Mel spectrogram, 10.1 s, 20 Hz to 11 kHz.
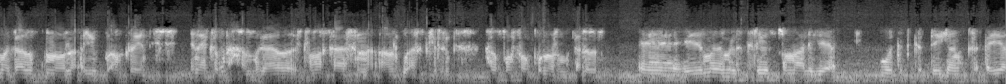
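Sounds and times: person reading news: 0.0 - 10.0.

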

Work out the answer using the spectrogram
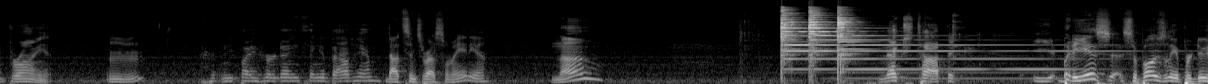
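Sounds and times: ring bell struck: 7.8 - 12.0.

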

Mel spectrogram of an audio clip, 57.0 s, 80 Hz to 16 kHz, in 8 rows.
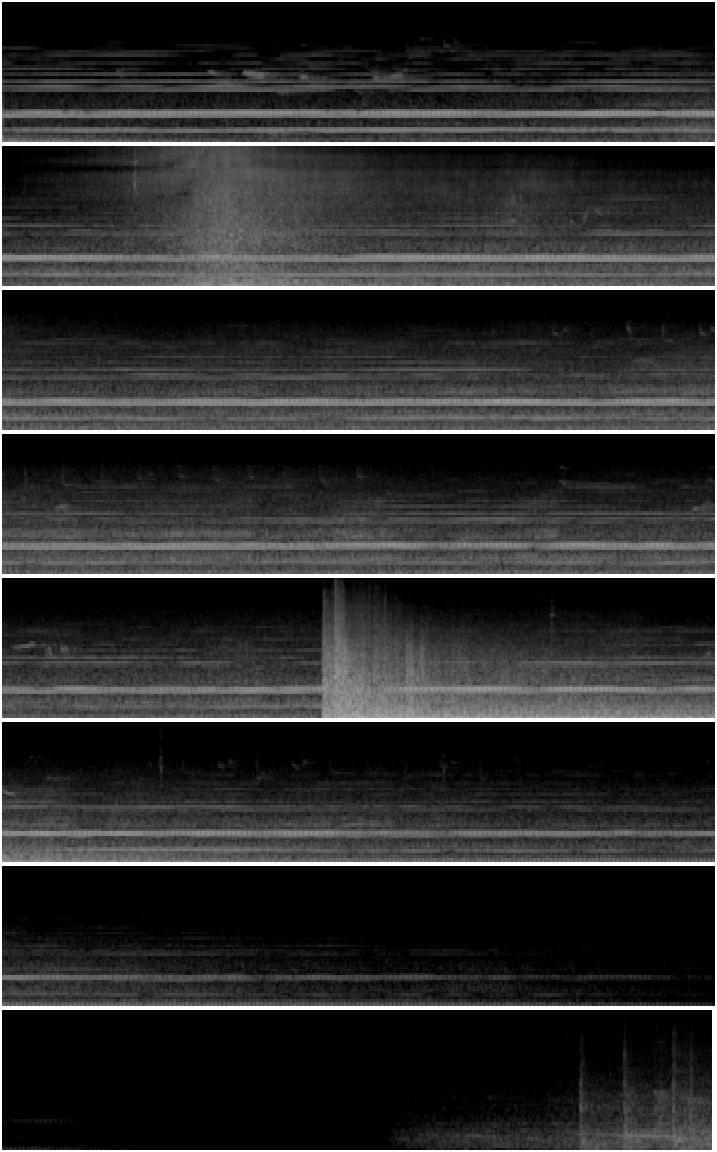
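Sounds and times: deep rumbling boom: 0.0 - 3.0, 31.7 - 40.4
siren-like drone of two tones: 0.0 - 50.0
loud blast: 31.7 - 40.0.

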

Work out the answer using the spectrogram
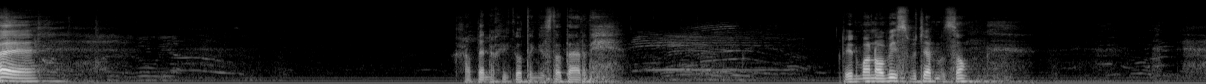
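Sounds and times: low electrical hum: 0.0 - 12.0
faint meow-like cry: 6.4 - 8.0.

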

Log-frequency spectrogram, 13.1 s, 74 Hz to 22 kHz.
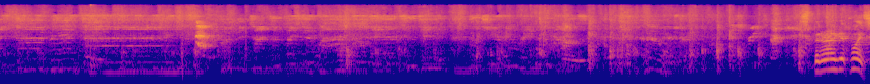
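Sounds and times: low background music: 0.0 - 13.0.

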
